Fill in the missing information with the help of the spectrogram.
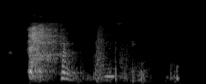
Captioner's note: clears throat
